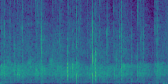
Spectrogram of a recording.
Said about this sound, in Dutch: Mag ik jullie handen zien? Even een applaus. Ja.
